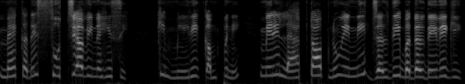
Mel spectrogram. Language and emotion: Punjabi, surprised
